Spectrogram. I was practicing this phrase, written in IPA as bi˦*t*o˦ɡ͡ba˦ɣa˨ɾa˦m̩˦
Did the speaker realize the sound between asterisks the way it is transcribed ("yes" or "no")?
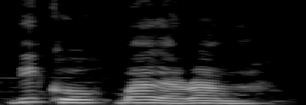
no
